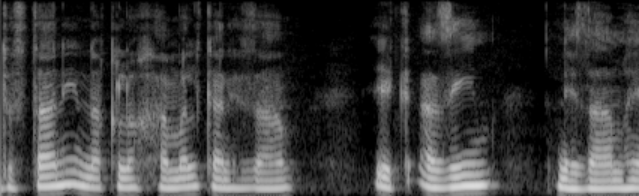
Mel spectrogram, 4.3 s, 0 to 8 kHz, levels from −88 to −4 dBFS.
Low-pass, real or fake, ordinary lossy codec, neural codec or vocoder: none; real; none; none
